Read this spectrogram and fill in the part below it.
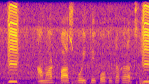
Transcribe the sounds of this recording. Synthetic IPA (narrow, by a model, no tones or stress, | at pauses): ki | amaɾpaʃbojt̪ekɔt̪oʈakaat͡ɕʰḛ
